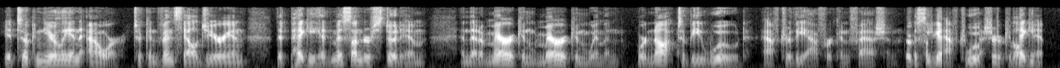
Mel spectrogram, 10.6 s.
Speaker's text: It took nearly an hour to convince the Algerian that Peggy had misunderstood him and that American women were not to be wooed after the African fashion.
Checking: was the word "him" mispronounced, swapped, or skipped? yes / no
no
